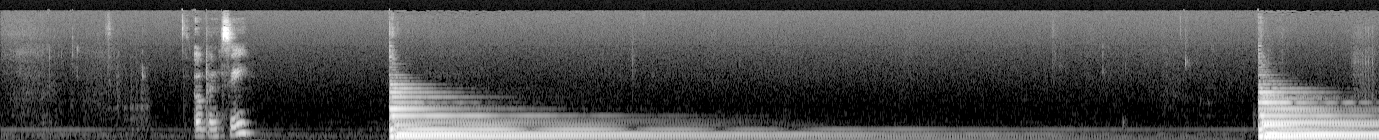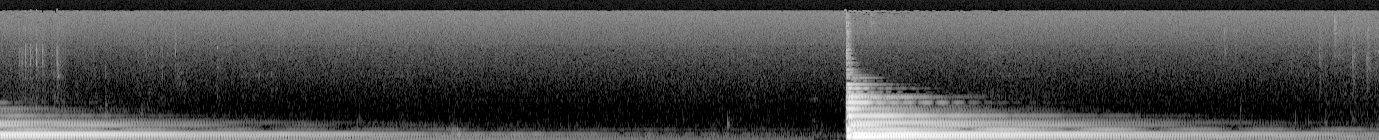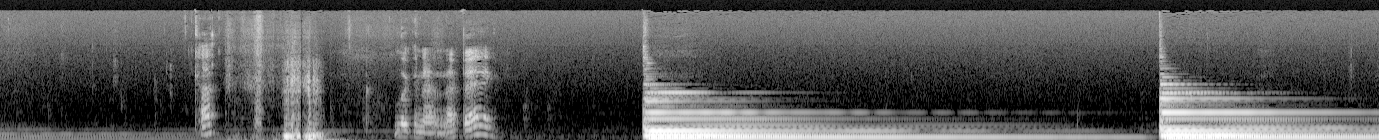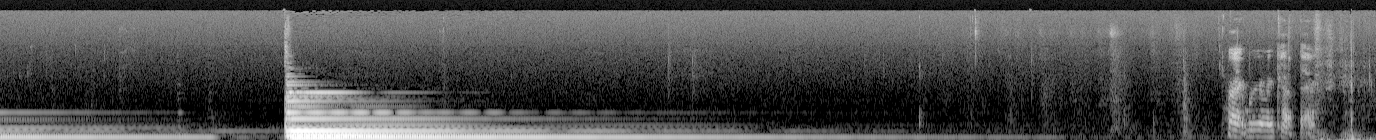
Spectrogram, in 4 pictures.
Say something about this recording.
harp chords
Me playing a C chord and F chord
